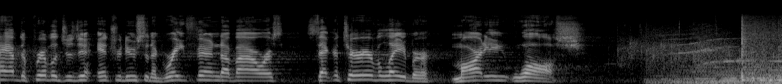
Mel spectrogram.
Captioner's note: applause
